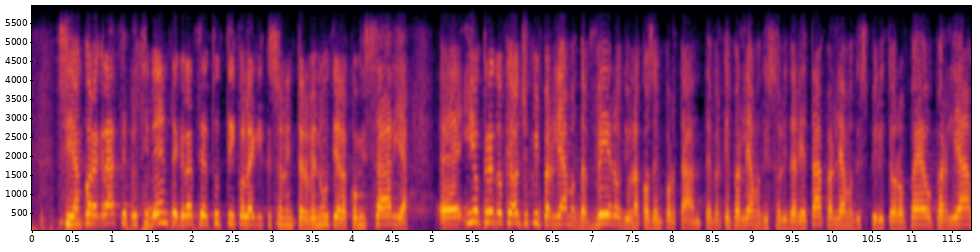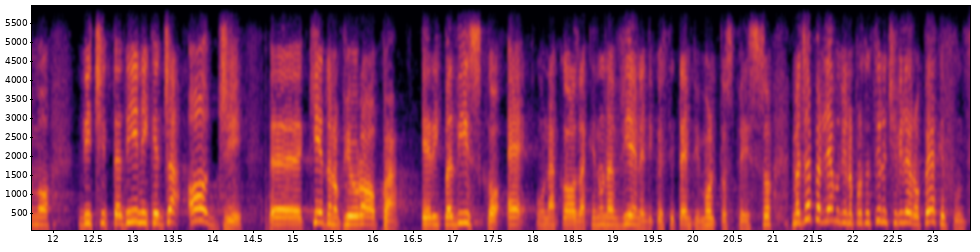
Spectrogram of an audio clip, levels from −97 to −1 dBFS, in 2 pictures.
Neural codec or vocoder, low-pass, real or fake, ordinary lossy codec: none; 5.4 kHz; real; Opus, 24 kbps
